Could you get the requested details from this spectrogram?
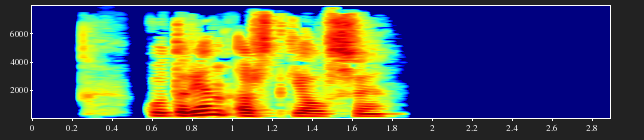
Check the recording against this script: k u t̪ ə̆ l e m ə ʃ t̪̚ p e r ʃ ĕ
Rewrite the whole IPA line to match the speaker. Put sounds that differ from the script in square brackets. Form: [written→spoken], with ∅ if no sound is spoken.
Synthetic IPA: k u t̪ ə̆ [l→ɾ] e [m→n] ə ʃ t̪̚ [p→k] e [r→l] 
